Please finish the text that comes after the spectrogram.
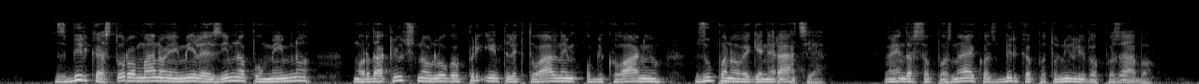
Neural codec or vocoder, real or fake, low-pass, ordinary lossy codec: codec, 16 kHz, 16 kbps, FunCodec, trained on LibriTTS, 50 frames a second; fake; 7.2 kHz; none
